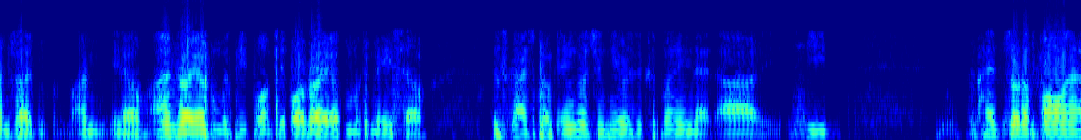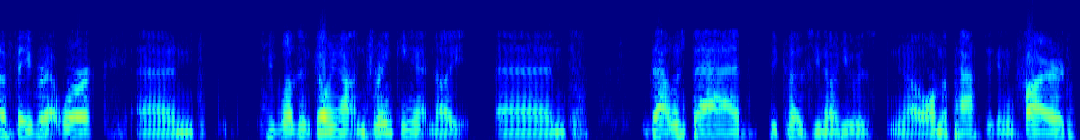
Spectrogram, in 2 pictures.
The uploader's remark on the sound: Call In Show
